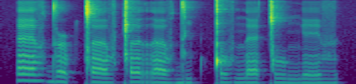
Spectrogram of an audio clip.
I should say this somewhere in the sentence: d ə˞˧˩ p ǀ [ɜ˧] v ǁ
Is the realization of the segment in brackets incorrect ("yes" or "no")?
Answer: yes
